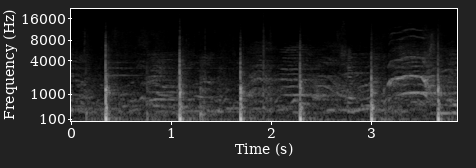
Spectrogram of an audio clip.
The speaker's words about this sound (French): Faire bondir le ballon.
